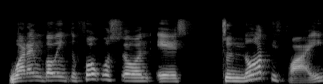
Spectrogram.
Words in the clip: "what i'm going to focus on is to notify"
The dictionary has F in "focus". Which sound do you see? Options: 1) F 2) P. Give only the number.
1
